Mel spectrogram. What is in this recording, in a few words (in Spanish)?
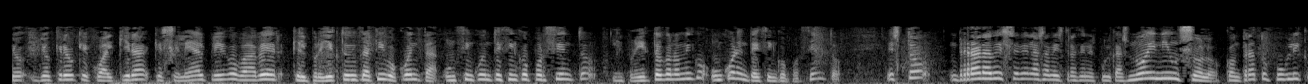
noticias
